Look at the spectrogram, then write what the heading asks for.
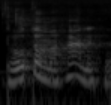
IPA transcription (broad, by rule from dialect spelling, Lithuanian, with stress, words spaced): tʊ ɐʊtoːmʲɛˈxɑːnʲɪkɐ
